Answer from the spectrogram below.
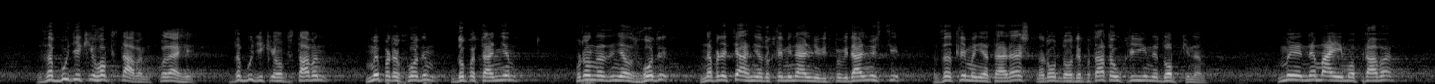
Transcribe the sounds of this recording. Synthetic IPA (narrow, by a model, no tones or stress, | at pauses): zɐbudʲjɐkɪxɔpst̪ɑʋenkɔlˠɛɦɪ | zɐbudʲjɐkɪxɔpst̪ɑʋen | mɪpeɾexɔd̪ɪmd̪ɔpɪt̪ɑnʲːɐ | pɾɔnad̪ɐnʲːɐzɦɔd̪ɪnɐpɾetʲaɦnʲɐd̪ɔkɾɪmʲinɑlʲnɔjʋʲid̪̚pɔʋʲid̪ɑlʲnɔsʲtʲi | zɐt̪ɾɪmɐnʲːɐt̪ɐːɾɛʃt̪nɐɾɔd̪nɔɦɔd̪epʊt̪ɑt̪ɐukɾɐjinɪd̪ɔp̚kʲinɐ̰ | mɪnɛmɑjemɔpɾɑʋɐ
